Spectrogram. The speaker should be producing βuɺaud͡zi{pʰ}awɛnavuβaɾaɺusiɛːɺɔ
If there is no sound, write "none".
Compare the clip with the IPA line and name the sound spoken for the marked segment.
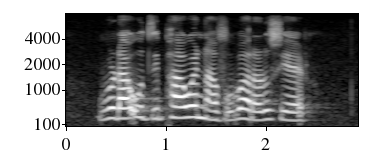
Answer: pʰ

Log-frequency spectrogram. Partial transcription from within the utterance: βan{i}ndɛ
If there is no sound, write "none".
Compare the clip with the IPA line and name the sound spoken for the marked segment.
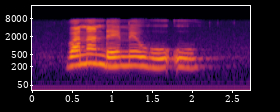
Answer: a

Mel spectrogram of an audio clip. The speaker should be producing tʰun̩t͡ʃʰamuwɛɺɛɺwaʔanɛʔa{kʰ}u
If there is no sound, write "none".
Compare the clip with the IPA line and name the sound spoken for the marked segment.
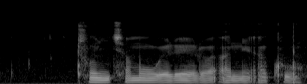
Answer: kʰ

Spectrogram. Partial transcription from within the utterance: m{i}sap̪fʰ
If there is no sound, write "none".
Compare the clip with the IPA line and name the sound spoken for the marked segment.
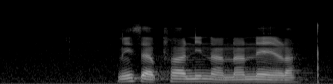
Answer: i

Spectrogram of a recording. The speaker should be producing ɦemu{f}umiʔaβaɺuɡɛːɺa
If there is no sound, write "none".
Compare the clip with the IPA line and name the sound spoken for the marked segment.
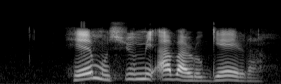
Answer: ʃ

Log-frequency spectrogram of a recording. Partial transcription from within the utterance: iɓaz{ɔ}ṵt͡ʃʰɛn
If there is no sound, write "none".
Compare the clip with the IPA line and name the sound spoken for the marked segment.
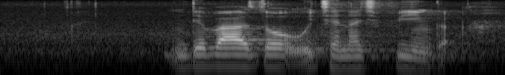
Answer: ɔ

